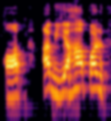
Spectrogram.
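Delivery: ordinary talk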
